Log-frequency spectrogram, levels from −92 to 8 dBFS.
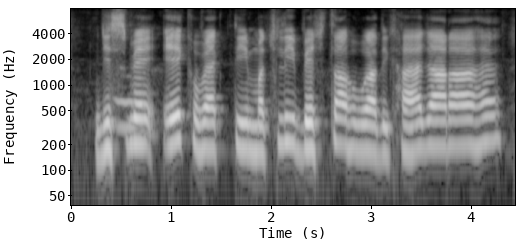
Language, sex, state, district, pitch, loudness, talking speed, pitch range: Hindi, male, Jharkhand, Ranchi, 185 Hz, -15 LUFS, 135 wpm, 175-200 Hz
